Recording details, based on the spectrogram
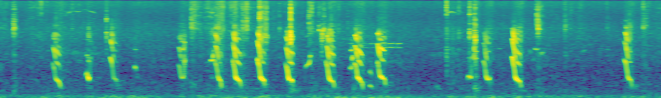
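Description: A francolin gives a rapid series of sharp, steeply falling notes in quick bursts, several per second, over a low steady hum.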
